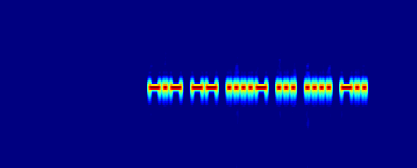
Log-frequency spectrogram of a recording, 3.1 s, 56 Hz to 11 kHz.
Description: Morse code, heard as a keyed tone, about 46 wpm, 700 Hz. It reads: KM4SHD
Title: USA Call Signs - 6 Characters - 3x Character Spacing - 45wpm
